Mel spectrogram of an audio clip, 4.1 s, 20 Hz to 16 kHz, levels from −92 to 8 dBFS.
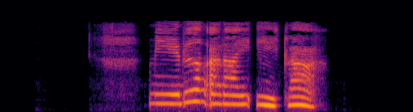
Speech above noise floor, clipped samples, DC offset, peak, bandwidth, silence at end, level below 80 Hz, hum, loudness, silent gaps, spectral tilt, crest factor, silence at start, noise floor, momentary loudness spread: over 71 dB; under 0.1%; under 0.1%; -4 dBFS; 8 kHz; 0.95 s; -68 dBFS; none; -19 LUFS; none; -3.5 dB/octave; 18 dB; 1.05 s; under -90 dBFS; 21 LU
